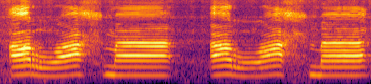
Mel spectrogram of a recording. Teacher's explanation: میم کو ایک الف کے برابر کھینچ کے پڑھیں گے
